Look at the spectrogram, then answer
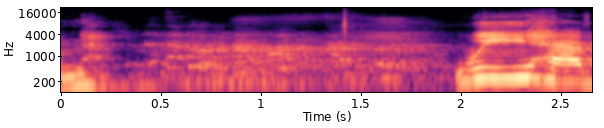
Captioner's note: audience laughing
